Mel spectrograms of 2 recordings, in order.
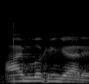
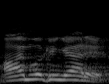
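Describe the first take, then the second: First: It is said louder. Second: It is said very loudly.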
